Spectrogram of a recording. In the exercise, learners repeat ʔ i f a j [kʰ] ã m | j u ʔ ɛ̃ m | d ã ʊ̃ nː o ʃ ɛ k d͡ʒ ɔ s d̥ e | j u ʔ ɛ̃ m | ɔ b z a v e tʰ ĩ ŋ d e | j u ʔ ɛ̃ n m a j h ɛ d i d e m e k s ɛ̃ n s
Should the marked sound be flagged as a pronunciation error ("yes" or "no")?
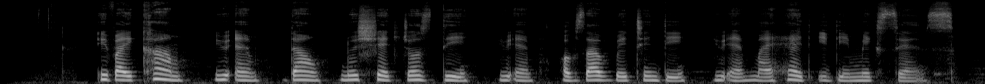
no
